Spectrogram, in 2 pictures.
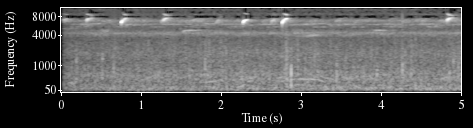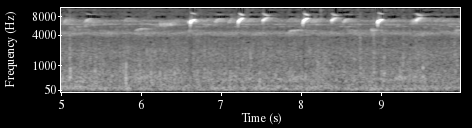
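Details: Reticulated glass frog (Hyalinobatrachium valerioi), call.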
